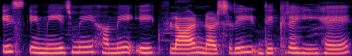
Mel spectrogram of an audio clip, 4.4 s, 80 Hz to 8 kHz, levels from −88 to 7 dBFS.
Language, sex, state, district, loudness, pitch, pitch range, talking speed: Hindi, female, Madhya Pradesh, Bhopal, -17 LUFS, 250 Hz, 235-265 Hz, 135 wpm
